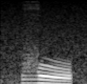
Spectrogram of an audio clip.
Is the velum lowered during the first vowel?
no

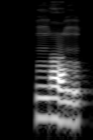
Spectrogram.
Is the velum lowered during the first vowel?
no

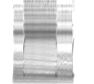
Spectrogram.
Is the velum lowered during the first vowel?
no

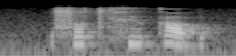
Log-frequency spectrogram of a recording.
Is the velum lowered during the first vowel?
no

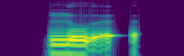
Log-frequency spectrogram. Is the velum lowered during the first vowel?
no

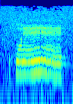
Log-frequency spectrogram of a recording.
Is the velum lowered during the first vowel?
yes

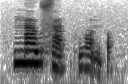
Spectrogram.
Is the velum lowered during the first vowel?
no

